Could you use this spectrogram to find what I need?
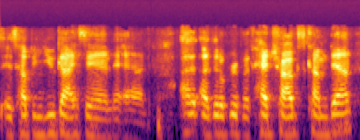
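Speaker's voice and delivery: usual speaking voice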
